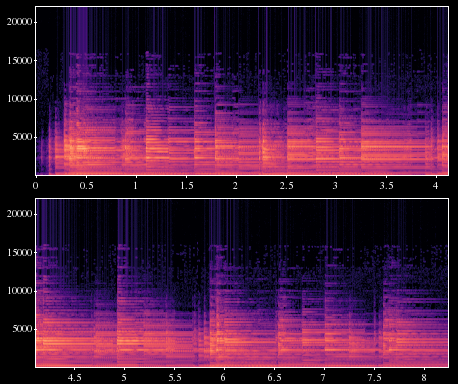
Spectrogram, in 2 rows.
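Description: Clean electric guitar on the neck pickup through a Fender Twin Reverb reissue amp with EQ set at 5 across and the bright switch on, playing a few full, ringing chords that sustain and overlap, struck roughly every two seconds, steady, with no one talking.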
